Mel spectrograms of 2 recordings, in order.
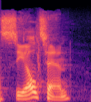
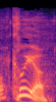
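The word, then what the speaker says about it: Clio: It was on CL10. For anybody else, it's C-L-I-O. We were talking about pronunciations earlier. Cleo. – Cleo. – But it's actually CL-10 to the locals.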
